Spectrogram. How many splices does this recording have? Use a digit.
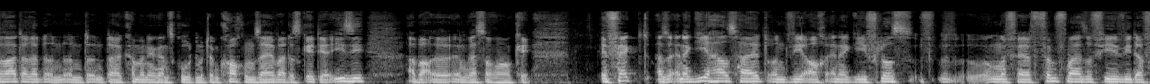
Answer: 4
